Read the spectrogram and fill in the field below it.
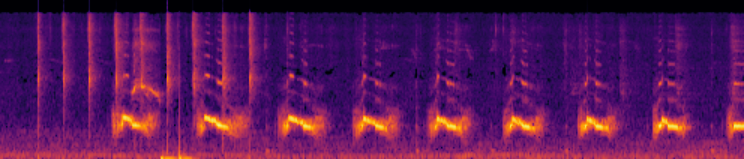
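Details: Bangkok-type zebra dove greeting its owner: a series of clear, down-slurred cooing notes, about one each second, nine in a row, after a few sharp clicks at the start.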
